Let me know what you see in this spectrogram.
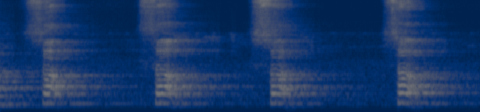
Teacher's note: जीभ का अगला भाग नीचे के दांत में, निचले दांत के अंदरूनी भाग में वो सट जाता है। तो पहले जीभ को आप नीचे दांत में सटाइए, निचले दांत में सटा के रखिए और उच्चारण कीजिए। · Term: दंत स्व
